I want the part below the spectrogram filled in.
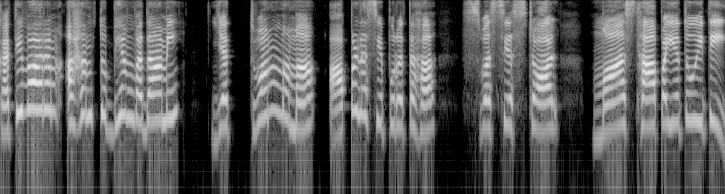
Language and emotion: Sanskrit, angry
